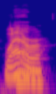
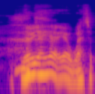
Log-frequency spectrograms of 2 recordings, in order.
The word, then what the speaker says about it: Weta: Of course, an American wouldn't understand that because they would pronounce the R in Weta. Wetter. Yeah. Weta Productions, New Zealand based.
